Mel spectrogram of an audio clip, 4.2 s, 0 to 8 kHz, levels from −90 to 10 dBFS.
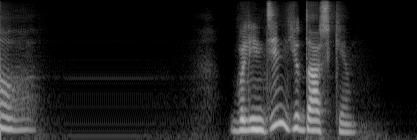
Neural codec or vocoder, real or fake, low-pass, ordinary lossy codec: codec, 16 kHz, about 1 kbps, DyCAST, with the encoder's durations; fake; none; none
